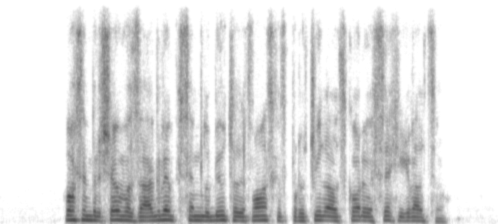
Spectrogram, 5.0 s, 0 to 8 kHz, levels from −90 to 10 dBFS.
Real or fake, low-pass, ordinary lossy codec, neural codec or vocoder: fake; 7.2 kHz; Opus, 16 kbps; codec, 16 kHz, 16 kbps, FunCodec, trained on LibriTTS, 50 frames a second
